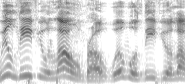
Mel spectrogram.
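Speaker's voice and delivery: put-on western cowboy voice. Retelling what the group told a gang leader in a game: cowboy voice. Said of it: "we were talking in our cowboy voices".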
